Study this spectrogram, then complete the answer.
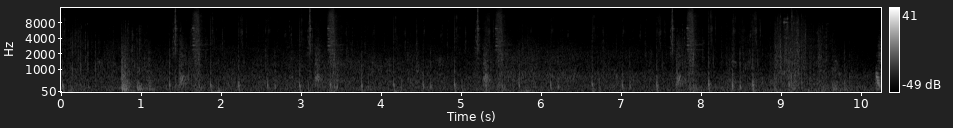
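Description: Footsteps thud steadily on hard ground.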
